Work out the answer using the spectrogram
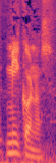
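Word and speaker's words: Mykonos: ¿Cómo es la pronunciación real? no, es muy griega, pero nosotros le decimos Miconos, está bien así. – Ah, está bien decir Miconos.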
